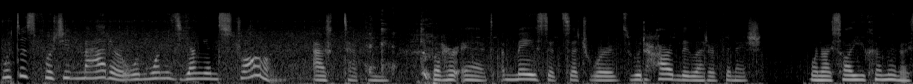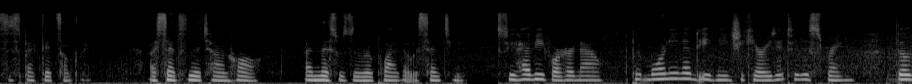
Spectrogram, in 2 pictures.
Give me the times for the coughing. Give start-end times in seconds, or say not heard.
3.6-4.4.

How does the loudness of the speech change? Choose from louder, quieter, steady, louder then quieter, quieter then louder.
steady.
